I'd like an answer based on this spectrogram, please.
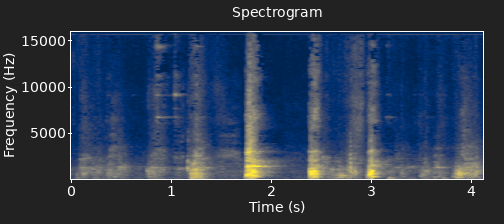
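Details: A Siberian Husky, playing with zoomies on a bed, gives short, sharp barks and yips, with a person talking softly in between.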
